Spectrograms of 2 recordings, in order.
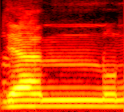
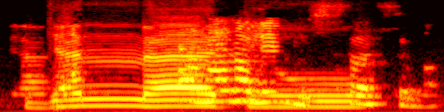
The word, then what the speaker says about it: جنات: تواضع ওকে, এবার দেখেন আমি এই পুরাটা বানান করতেছি। জিম নুন জবর জান, নুন খাড়া জবর না, জান্না। জিম নুন জবর জান, নুন খাড়া জবর না, জান্না। তাওয়াও দুই জের তিউ, জান্নাতিউ।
